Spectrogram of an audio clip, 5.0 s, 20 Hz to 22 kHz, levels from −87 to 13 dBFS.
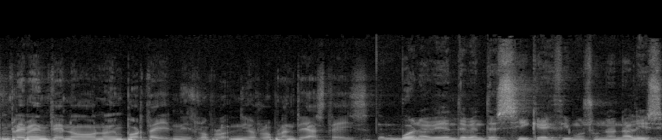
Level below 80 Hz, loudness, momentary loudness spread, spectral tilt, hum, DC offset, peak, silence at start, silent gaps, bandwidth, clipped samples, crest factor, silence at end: -42 dBFS; -26 LUFS; 10 LU; -5 dB/octave; none; under 0.1%; -4 dBFS; 0 s; none; 17 kHz; under 0.1%; 22 dB; 0 s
